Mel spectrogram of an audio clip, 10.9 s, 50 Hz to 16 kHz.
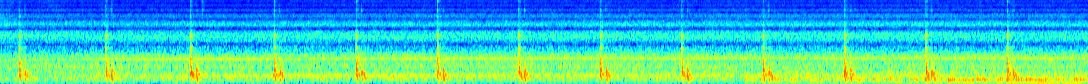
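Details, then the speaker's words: Webasto Airtop 2000 cabin heater on a Westerly Konsort boat at startup; metering pump ticks steadily about 75 a minute over a soft whir, low jet-like roar builds as combustion catches, quietens once warmed up. "There we go, the exhaust is getting going now. Yeah, so it sounds like a jet plane about to take off. But it does quieten down."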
